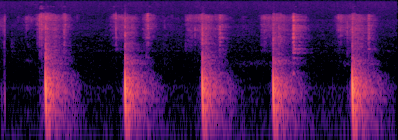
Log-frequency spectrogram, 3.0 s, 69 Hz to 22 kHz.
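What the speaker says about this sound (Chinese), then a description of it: "2根火腿肠切开" A knife cuts through ham sausages on a board in five evenly spaced chops, each a crisp thud that dies away quickly, close and clear with no talking.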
